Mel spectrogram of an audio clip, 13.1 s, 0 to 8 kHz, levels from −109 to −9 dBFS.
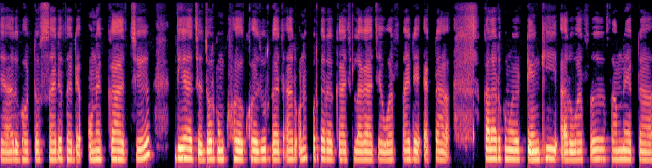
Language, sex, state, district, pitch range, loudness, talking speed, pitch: Bengali, male, West Bengal, Jhargram, 155-165 Hz, -18 LUFS, 150 wpm, 155 Hz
